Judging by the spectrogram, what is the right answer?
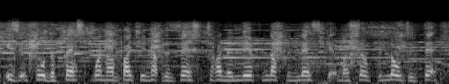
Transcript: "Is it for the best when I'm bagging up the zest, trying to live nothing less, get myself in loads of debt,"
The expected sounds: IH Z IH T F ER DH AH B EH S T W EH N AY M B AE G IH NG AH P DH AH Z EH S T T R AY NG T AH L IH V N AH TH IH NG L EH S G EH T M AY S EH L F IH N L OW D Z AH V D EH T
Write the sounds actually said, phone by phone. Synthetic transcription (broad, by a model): IH Z IH T F ER DH AH B EH S T W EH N AY M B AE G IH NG AH P DH AH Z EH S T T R AY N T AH L IH V N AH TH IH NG L EH S G EH T M AY S EH L F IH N L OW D AH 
